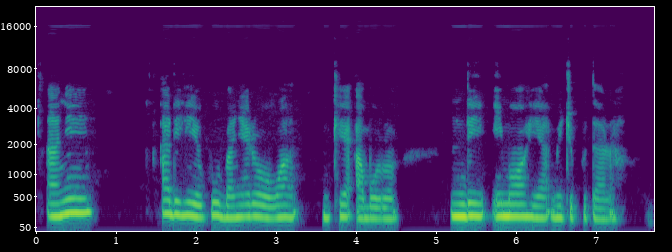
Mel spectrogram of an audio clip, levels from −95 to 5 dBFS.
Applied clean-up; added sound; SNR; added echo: none; none; none; none.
